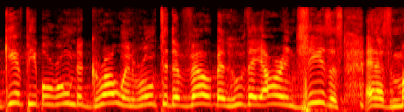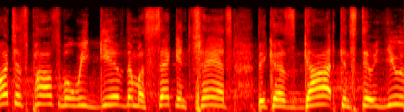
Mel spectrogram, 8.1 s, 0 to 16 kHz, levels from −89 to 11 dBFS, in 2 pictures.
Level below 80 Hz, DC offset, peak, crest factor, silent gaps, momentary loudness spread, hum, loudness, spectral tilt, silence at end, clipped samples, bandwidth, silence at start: -48 dBFS; under 0.1%; -4 dBFS; 18 dB; none; 5 LU; none; -22 LUFS; -4.5 dB/octave; 0 s; under 0.1%; 12.5 kHz; 0 s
